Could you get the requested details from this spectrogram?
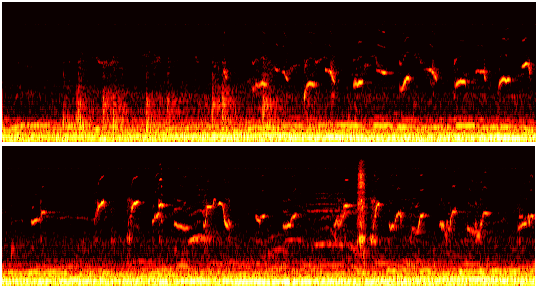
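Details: Greater green leafbird kept for breeding, mating: a busy run of short whistled chirps and upward-flicking notes, several each second and irregular, over a constant low rumbling hum.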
